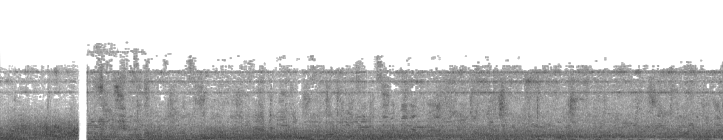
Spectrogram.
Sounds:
Music, Speech

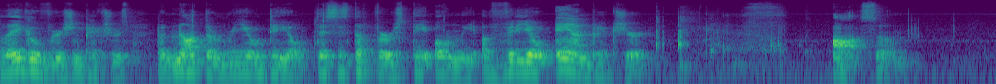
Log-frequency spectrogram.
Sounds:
Speech

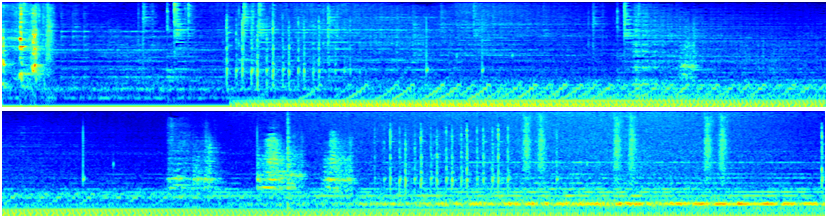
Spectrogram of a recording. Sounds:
Music

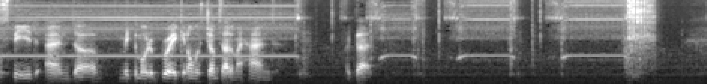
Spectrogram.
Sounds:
Ratchet, Mechanisms

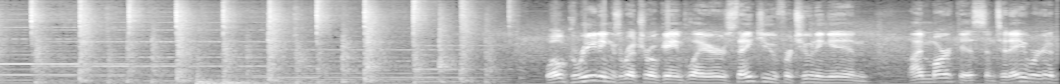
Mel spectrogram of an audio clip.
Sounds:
Rimshot

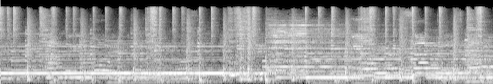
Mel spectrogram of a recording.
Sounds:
Music

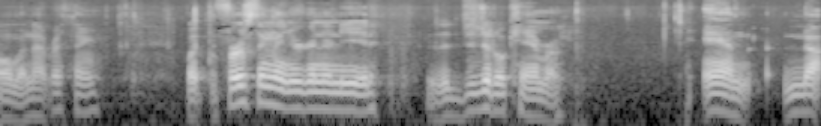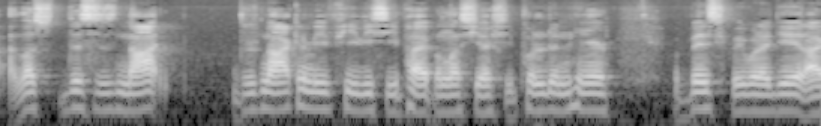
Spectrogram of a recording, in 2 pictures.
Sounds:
Speech

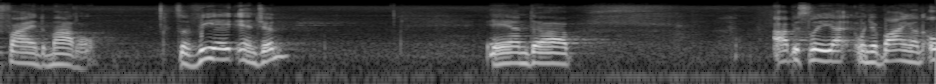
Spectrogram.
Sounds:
Speech

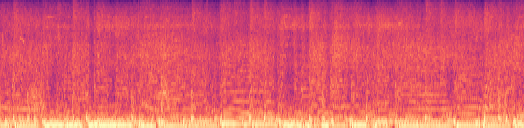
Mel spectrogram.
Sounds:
Music

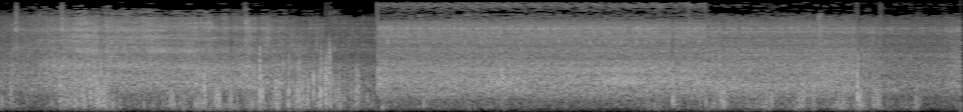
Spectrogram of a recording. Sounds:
Vehicle, Motor vehicle (road), Car

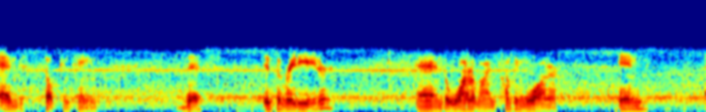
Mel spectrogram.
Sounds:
Speech

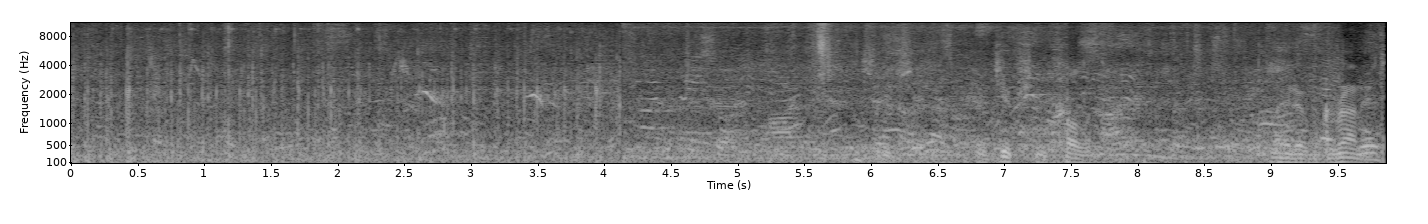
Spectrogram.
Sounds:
Animal, Bird, Speech

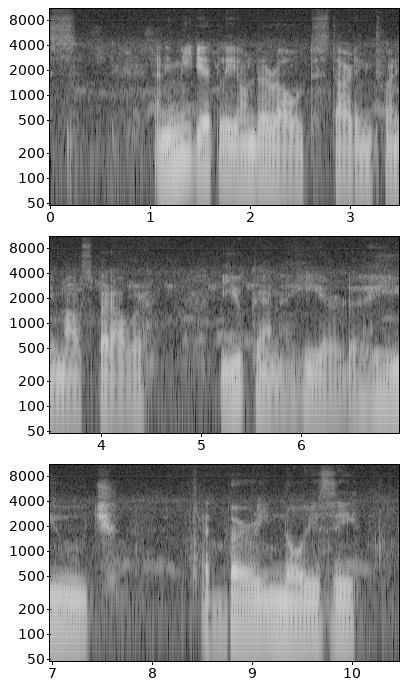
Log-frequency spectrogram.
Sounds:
Speech

